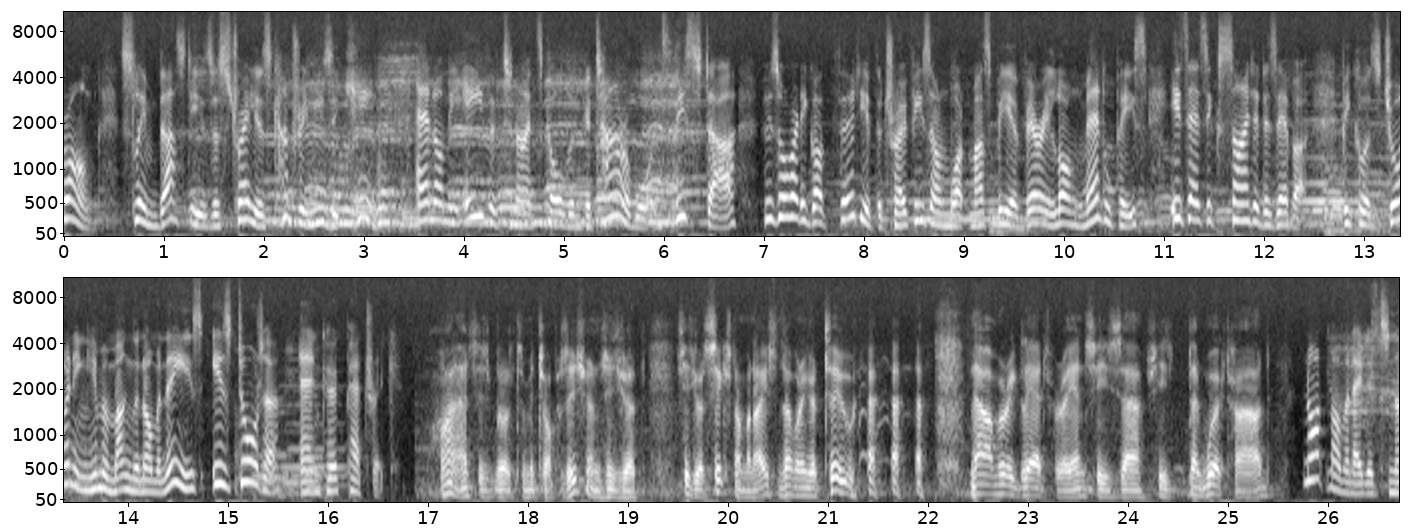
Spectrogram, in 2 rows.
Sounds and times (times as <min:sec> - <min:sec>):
Music: 0:00.0 - 0:21.0
Speech: 0:00.0 - 0:21.3, 0:22.4 - 0:26.7.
